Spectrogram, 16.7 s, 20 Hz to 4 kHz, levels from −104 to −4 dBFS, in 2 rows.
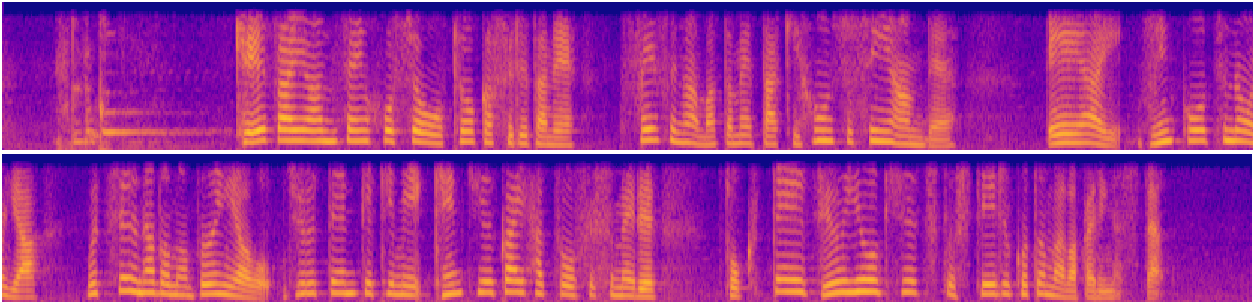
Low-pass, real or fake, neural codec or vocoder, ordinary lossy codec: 3.6 kHz; fake; codec, 16 kHz, 1.1 kbps, Voila-Tokenizer; none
